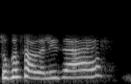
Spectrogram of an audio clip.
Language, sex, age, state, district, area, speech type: Goan Konkani, female, 18-30, Goa, Quepem, rural, conversation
